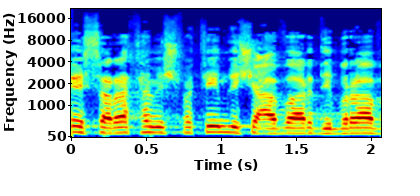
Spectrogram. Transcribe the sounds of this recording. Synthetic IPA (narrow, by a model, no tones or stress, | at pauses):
esɑɾˤat̪hamɪʃpat̪imlɪʃaʕavɑːɾd̪ɪbɾɑːv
